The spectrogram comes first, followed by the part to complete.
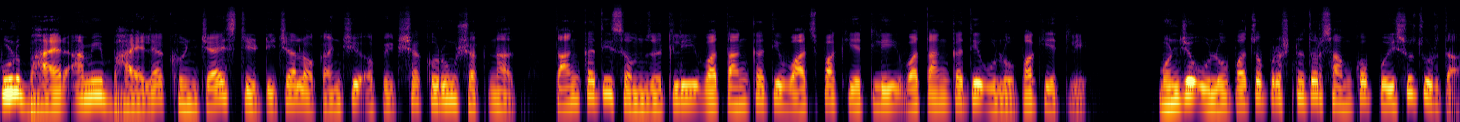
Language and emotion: Goan Konkani, neutral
